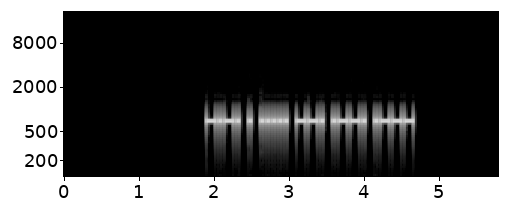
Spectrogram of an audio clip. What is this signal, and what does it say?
Morse code, heard as a keyed tone, about 32 wpm, 700 Hz. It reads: CE5GPJ
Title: DXCC-100 Call Signs - 6 Characters - 30wpm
